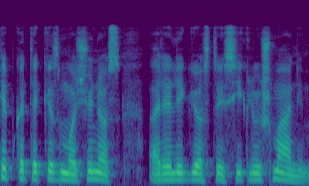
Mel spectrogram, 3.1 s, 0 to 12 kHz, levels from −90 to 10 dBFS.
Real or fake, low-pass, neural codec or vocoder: real; 7.2 kHz; none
